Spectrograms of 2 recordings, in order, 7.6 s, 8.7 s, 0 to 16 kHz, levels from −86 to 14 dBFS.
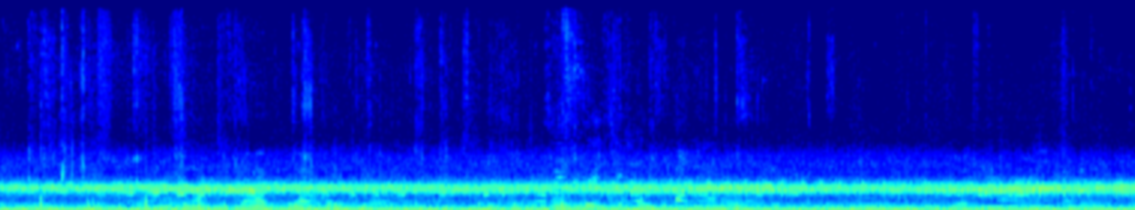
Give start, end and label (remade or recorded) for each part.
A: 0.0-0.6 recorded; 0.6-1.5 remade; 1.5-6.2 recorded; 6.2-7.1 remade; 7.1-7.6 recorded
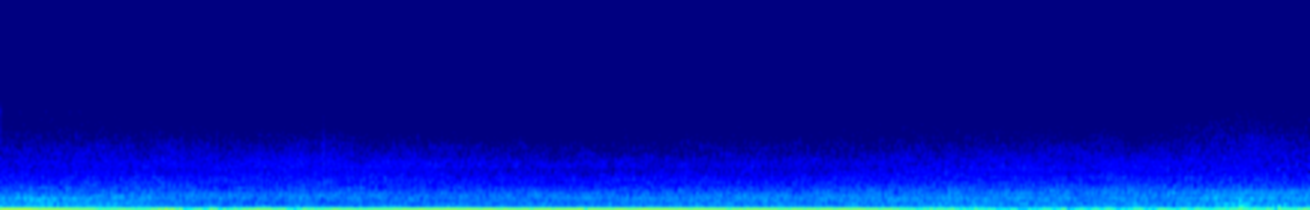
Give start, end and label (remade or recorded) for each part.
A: 0.0-1.1 recorded; 1.1-2.8 remade; 2.8-6.8 recorded; 6.8-7.8 remade; 7.8-8.7 recorded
